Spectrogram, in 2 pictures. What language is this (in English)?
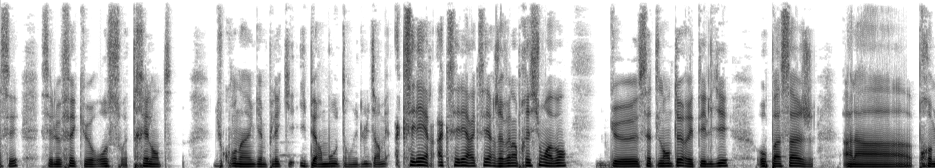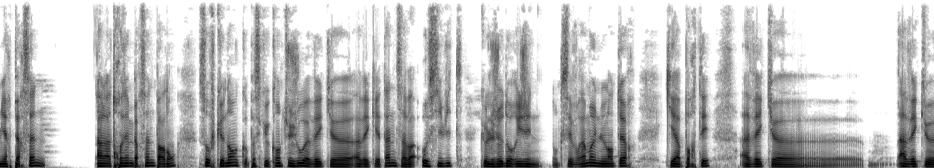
French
